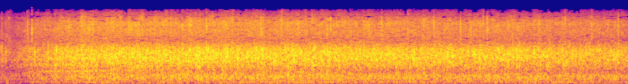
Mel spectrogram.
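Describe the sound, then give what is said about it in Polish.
A crowd at the Great Convention of Konfederacja applauds Kuba Molenda after his appearance, a steady, dense wash of clapping that swells in over the first half second and then holds at a constant, loud level to the end, with no voices. “Jeszcze raz wielkie brawa dla niego!”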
